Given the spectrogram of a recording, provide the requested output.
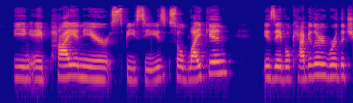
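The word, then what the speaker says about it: lichen: talked about lyans being a pioneer species so Lykan is a vocabulary word that you've seen before not pronounced Lin Lykan is a combination of a fungus and an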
